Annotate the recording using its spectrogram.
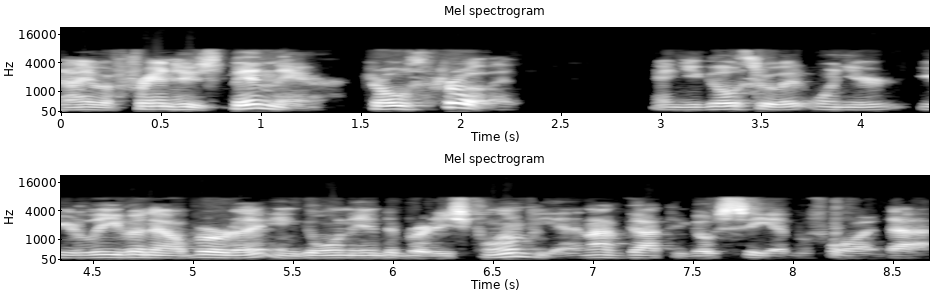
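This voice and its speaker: This man talks at a fairly quick pace with an Oklahoma accent, his pitch medium. His pitch varies in an ordinary way, while his loudness swings widely. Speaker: futures trader and trading educator. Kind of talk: webinar presentation. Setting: webinar. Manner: halting, many fillers.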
